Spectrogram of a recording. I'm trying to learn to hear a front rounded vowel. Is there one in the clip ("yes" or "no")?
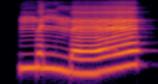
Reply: yes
